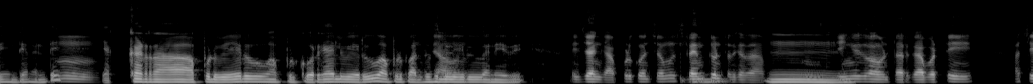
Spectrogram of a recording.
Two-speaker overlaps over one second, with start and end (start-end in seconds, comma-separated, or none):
none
